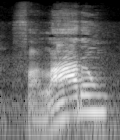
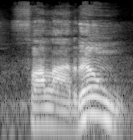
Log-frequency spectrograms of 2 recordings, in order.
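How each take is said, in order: First: The stress falls on the second-to-last syllable. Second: The stress falls on the last syllable. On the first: It refers to the past. "Um é uma paroxítona" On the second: It refers to the future. "o outro é uma oxítona"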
